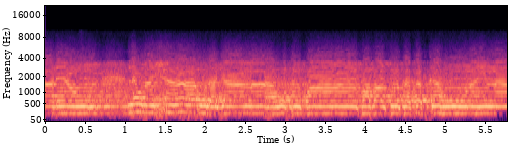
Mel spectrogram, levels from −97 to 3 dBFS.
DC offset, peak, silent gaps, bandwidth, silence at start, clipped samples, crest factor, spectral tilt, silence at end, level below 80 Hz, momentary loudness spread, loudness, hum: under 0.1%; -6 dBFS; none; 6 kHz; 0 s; under 0.1%; 8 dB; -6.5 dB/octave; 0 s; -60 dBFS; 2 LU; -15 LUFS; none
